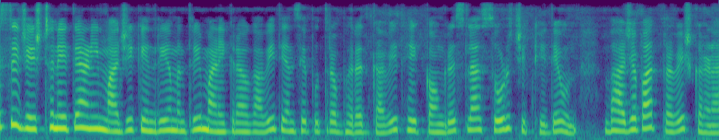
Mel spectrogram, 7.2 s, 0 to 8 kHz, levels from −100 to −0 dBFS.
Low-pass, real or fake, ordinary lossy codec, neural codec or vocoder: 7.2 kHz; fake; none; codec, 24 kHz, 3.1 kbps, DualCodec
